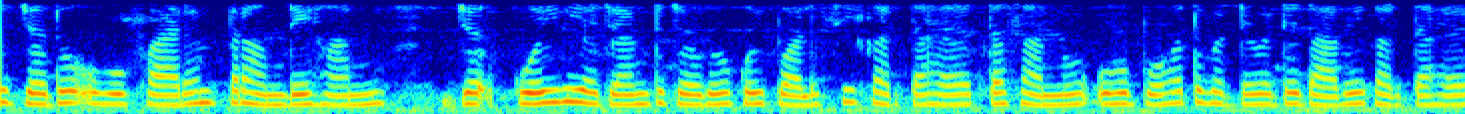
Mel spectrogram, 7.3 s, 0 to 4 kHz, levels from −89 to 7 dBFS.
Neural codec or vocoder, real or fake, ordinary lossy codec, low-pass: none; real; AAC, 32 kbps; 3.6 kHz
